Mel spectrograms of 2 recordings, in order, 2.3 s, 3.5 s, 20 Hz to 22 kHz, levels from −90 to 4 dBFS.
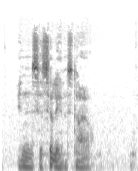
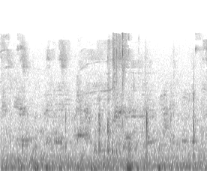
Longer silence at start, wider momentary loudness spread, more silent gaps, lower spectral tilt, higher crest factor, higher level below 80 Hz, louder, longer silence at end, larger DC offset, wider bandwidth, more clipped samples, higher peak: first, 0.3 s vs 0 s; first, 17 LU vs 7 LU; neither; second, -2 dB/octave vs -4.5 dB/octave; about the same, 22 dB vs 22 dB; second, -58 dBFS vs -44 dBFS; first, -29 LUFS vs -42 LUFS; about the same, 0.05 s vs 0 s; neither; first, 16 kHz vs 11.5 kHz; neither; first, -12 dBFS vs -20 dBFS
